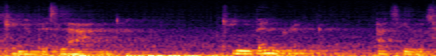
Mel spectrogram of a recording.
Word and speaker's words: Vendrick: he visit vandrak okay vendrick rhymes with schmendrick we have no need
